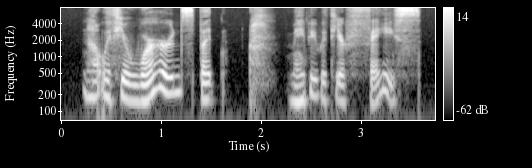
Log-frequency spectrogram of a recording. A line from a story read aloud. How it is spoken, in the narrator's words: she muttered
